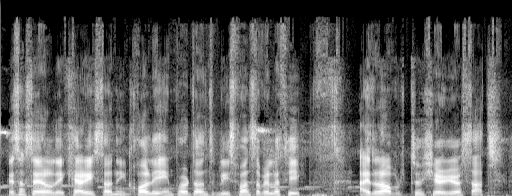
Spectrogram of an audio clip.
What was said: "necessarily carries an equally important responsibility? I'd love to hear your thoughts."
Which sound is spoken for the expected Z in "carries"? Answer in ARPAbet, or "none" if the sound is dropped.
S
